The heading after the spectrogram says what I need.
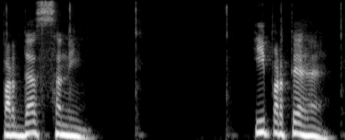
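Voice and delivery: ordinary talk, nothing marked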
